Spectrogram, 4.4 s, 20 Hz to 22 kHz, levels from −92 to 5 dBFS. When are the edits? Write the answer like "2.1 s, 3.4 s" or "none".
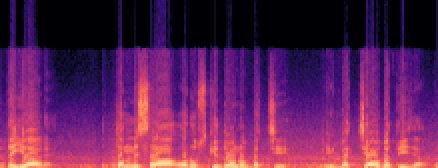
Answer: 1.1 s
